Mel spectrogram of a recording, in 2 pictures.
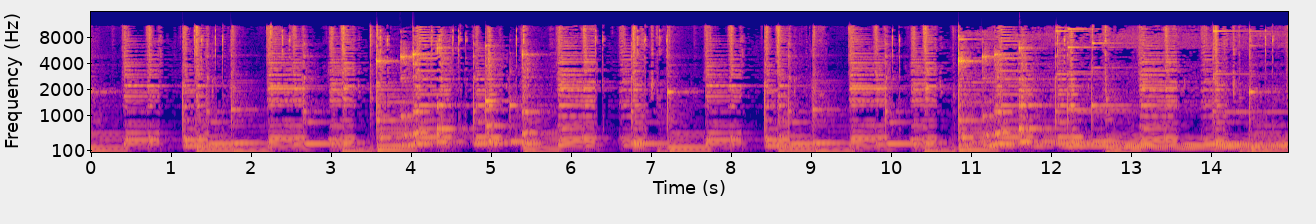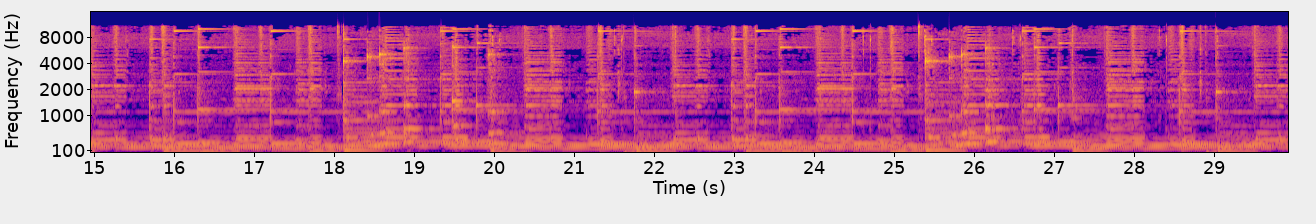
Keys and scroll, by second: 2.7 ctrl+z, 7.4 ctrl+t, 9.0 Return, 27.1 BackSpace.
